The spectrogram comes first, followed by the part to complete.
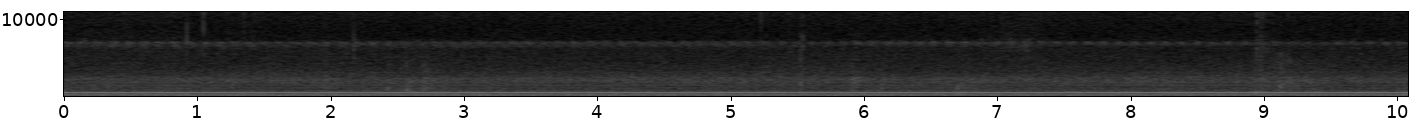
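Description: Steady, unchanging pitched hum: one clear pure tone with a lower hum beneath it.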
